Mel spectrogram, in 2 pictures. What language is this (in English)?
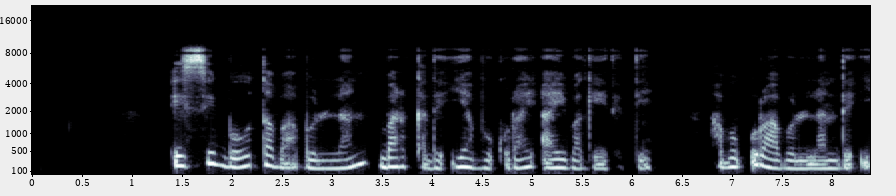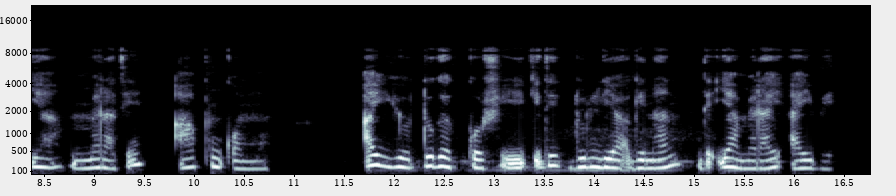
Wolaytta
